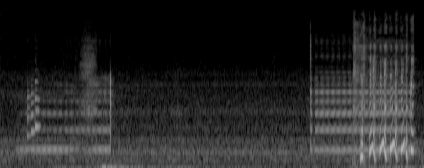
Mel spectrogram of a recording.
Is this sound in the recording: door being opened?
no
